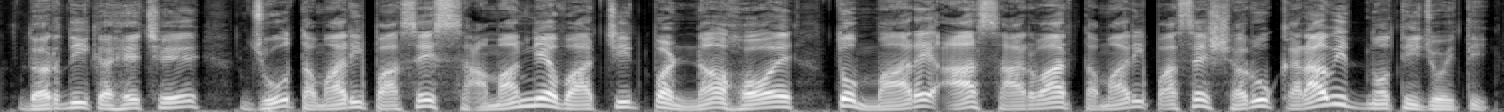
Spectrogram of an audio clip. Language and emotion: Gujarati, disgusted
